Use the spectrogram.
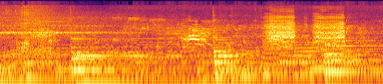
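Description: Scarlet macaws calling at sunrise in the Copán Valley, Honduras, giving a run of loud, harsh, raspy squawks in repeated bursts, close and clear with little else around them.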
